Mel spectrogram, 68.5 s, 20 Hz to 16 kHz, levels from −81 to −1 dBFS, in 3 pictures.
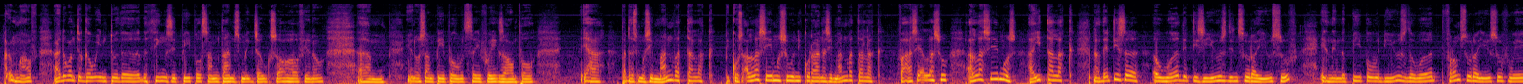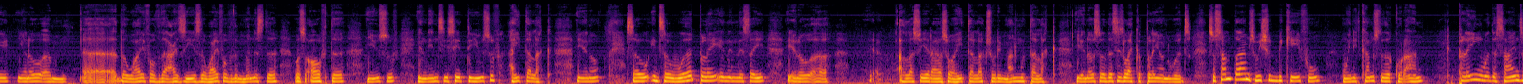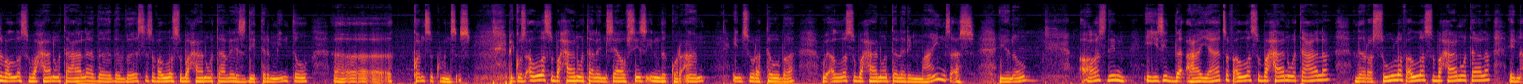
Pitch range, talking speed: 140-170 Hz, 160 wpm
